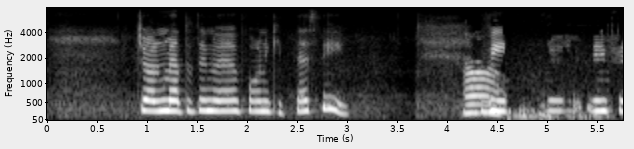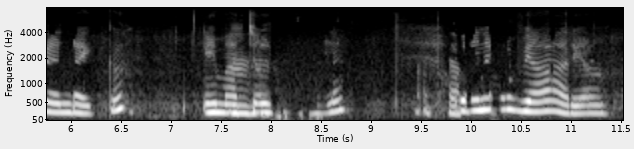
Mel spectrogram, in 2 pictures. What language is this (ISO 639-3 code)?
pan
